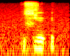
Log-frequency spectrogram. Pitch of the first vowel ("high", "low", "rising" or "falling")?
high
